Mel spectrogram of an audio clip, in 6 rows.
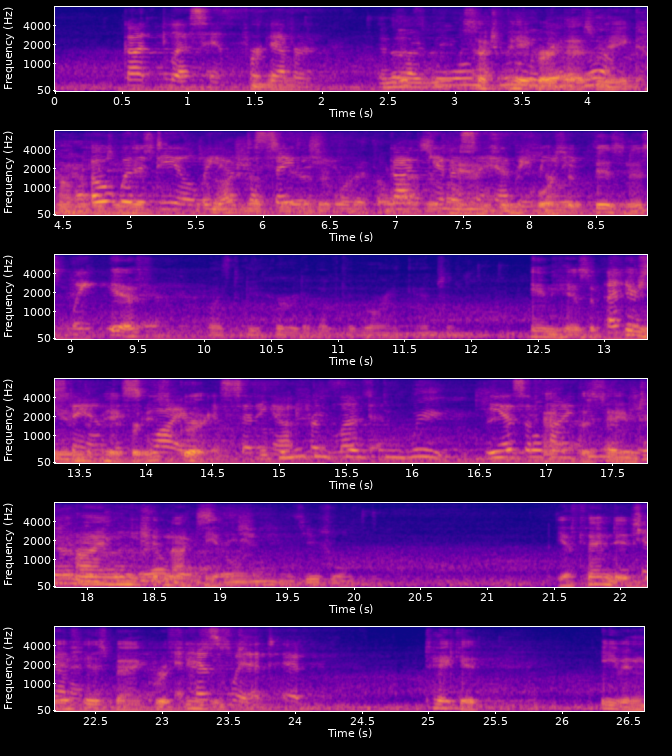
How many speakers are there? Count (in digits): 4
